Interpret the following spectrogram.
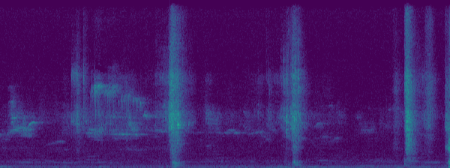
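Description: A whiteboard marker writing: faint high squeaks, then a few short scratchy strokes spaced a second or more apart.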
